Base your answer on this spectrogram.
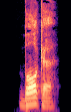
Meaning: bark (on a tree)
- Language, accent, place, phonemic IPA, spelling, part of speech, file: German, Germany, Berlin, /ˈbɔrkə/, Borke, noun, De-Borke.ogg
